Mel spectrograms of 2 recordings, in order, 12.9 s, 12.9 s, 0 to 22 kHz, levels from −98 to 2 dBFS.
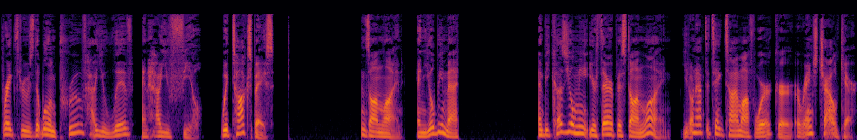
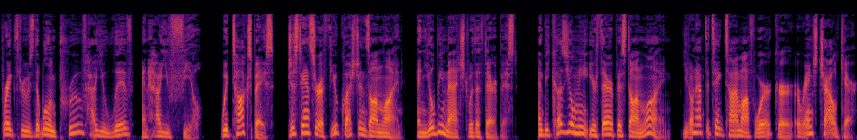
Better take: second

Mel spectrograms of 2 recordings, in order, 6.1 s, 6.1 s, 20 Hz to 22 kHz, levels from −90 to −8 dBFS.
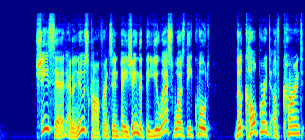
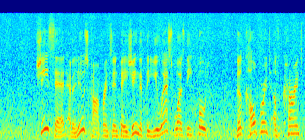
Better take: first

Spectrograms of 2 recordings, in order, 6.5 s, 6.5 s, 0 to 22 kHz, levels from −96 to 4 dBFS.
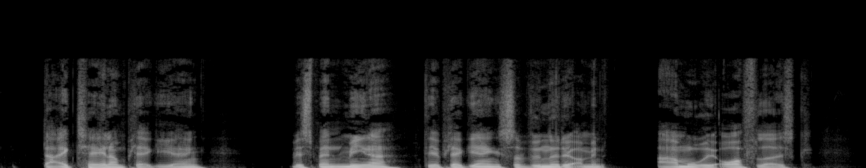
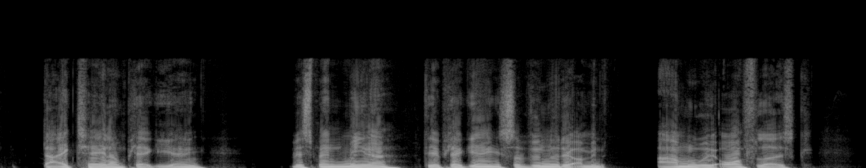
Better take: first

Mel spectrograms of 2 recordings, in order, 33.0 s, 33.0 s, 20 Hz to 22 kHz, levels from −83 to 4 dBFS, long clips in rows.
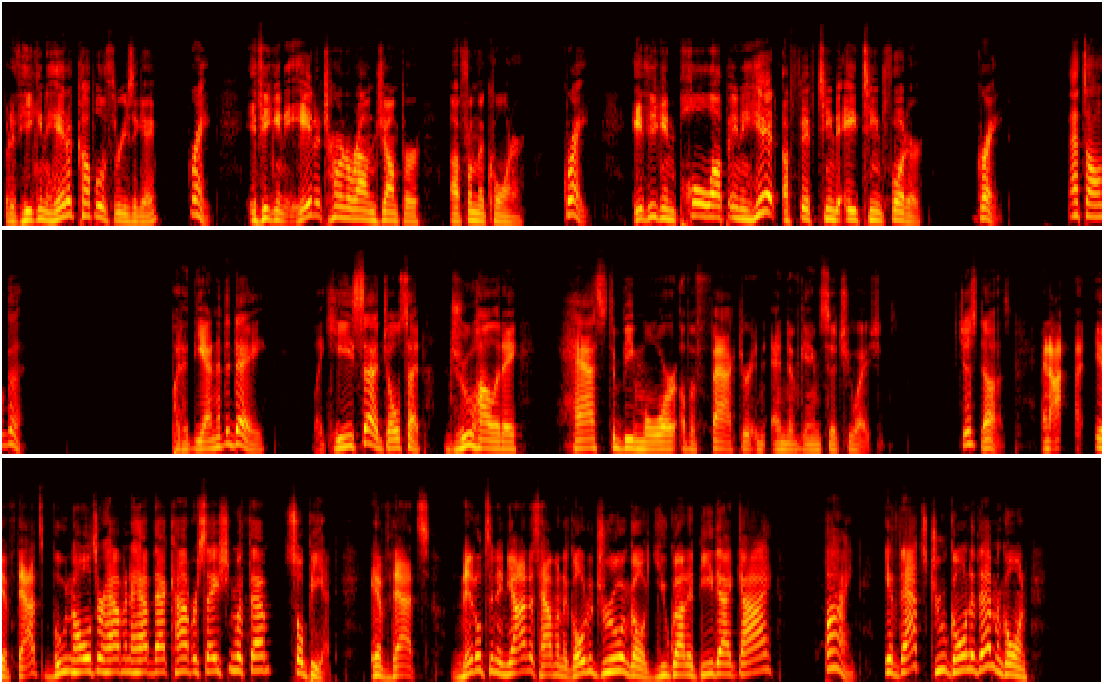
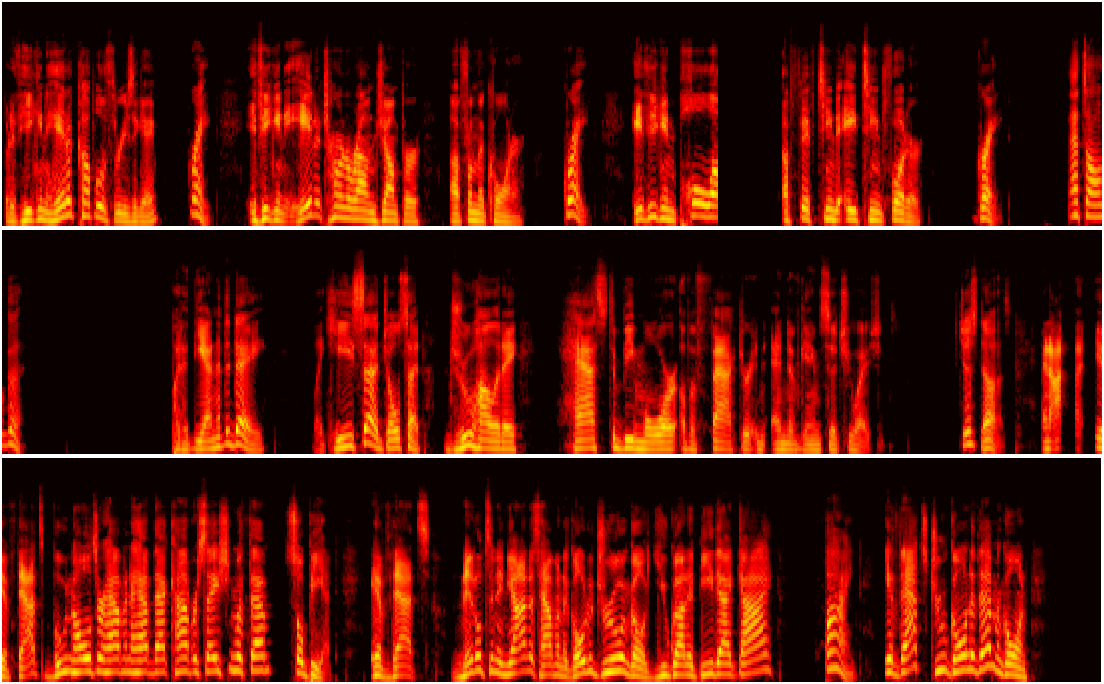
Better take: first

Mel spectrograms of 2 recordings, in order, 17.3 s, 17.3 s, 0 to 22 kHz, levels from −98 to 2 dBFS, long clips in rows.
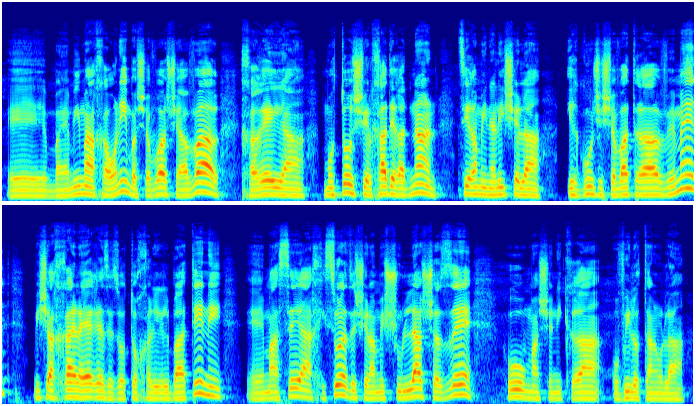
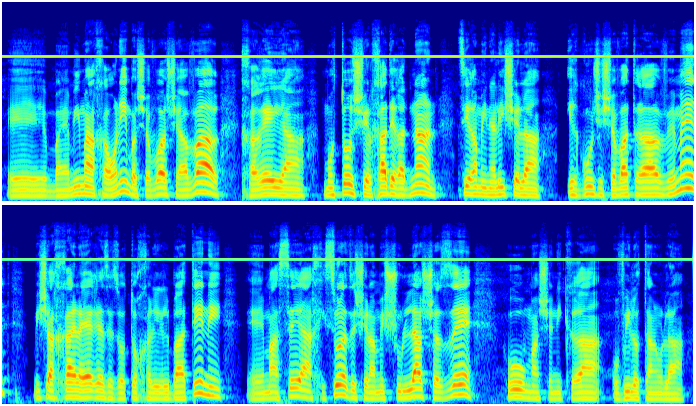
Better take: first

